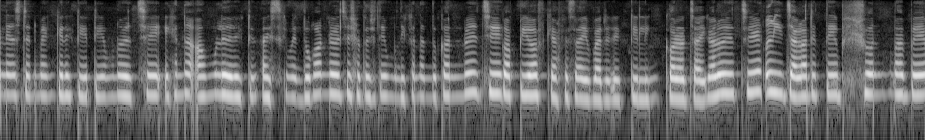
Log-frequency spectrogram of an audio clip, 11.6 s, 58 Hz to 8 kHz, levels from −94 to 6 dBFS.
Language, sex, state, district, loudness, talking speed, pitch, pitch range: Bengali, female, West Bengal, Jalpaiguri, -16 LUFS, 140 wpm, 275 Hz, 265-285 Hz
